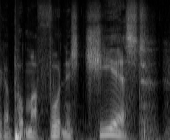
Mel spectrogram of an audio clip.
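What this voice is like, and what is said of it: Imitated southern accent. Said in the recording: “this is going to be an even worse impression than the one I did ... he has that southern accent”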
